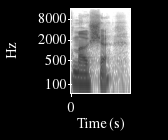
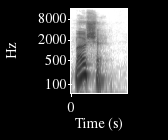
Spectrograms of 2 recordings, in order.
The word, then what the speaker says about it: Moshe: We've got the law of Moshe. For those of you who don't know. – Yes, please. – It's how you actually pronounce Moses' name in the Hebrew. That's his real name, Moshe.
